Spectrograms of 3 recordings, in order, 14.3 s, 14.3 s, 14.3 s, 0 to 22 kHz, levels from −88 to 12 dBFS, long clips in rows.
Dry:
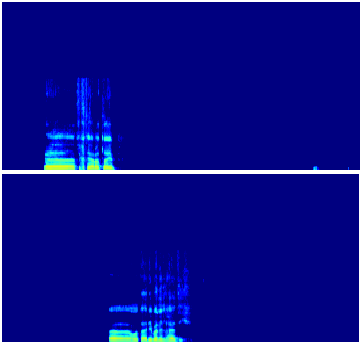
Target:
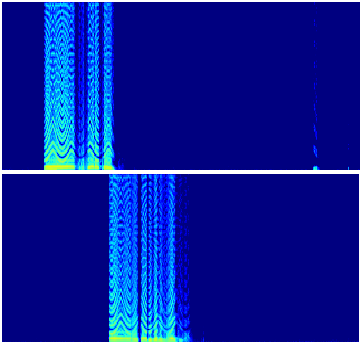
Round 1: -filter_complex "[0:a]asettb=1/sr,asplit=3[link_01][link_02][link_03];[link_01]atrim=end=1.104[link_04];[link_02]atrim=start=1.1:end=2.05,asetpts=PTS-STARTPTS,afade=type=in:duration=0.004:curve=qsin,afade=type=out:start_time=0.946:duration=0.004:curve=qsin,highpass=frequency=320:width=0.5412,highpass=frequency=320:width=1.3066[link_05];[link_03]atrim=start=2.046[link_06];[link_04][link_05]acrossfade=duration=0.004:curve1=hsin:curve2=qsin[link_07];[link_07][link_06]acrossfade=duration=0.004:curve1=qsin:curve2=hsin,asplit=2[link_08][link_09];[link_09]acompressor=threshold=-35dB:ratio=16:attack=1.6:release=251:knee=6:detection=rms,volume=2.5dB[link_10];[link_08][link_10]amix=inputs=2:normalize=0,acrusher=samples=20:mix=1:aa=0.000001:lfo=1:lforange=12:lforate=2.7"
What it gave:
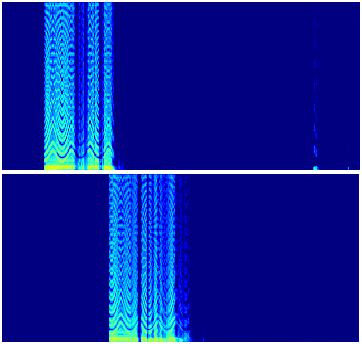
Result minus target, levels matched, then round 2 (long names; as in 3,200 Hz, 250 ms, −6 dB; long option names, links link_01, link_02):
downward compressor: peak gain reduction −6.5 dB
-filter_complex "[0:a]asettb=1/sr,asplit=3[link_01][link_02][link_03];[link_01]atrim=end=1.104[link_04];[link_02]atrim=start=1.1:end=2.05,asetpts=PTS-STARTPTS,afade=type=in:duration=0.004:curve=qsin,afade=type=out:start_time=0.946:duration=0.004:curve=qsin,highpass=frequency=320:width=0.5412,highpass=frequency=320:width=1.3066[link_05];[link_03]atrim=start=2.046[link_06];[link_04][link_05]acrossfade=duration=0.004:curve1=hsin:curve2=qsin[link_07];[link_07][link_06]acrossfade=duration=0.004:curve1=qsin:curve2=hsin,asplit=2[link_08][link_09];[link_09]acompressor=threshold=-42dB:ratio=16:attack=1.6:release=251:knee=6:detection=rms,volume=2.5dB[link_10];[link_08][link_10]amix=inputs=2:normalize=0,acrusher=samples=20:mix=1:aa=0.000001:lfo=1:lforange=12:lforate=2.7"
